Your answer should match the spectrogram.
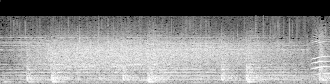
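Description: A steady patter of audience applause greeting a singer's appearance in a pink party dress and blonde hair at a big band performance, dense and fairly loud throughout, with faint sustained musical tones underneath and a brief rising instrumental note near the end.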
